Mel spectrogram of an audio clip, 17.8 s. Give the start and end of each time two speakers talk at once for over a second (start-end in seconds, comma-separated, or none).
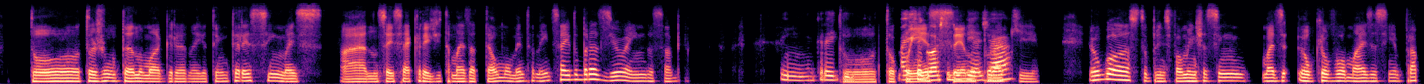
10.5-12.7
